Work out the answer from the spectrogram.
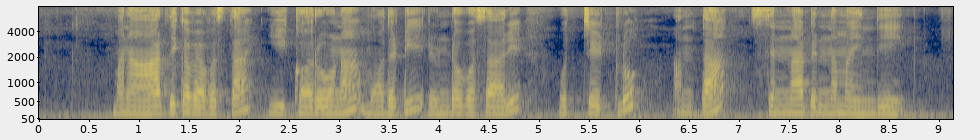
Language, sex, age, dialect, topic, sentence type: Telugu, female, 25-30, Telangana, banking, statement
